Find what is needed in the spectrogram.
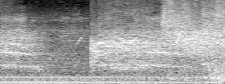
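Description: Sound effects from a tokusatsu transformation sequence over a steady low hum. The upper sounds thin out briefly, then a sudden noisy swell with gliding tones comes in about a second in.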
